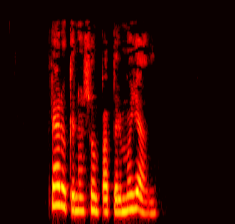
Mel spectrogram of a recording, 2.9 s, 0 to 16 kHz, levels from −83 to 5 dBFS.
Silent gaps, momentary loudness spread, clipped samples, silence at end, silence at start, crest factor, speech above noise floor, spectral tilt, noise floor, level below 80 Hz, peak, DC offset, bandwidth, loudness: none; 6 LU; under 0.1%; 1 s; 0.65 s; 18 dB; 59 dB; -5 dB/octave; -82 dBFS; -80 dBFS; -8 dBFS; under 0.1%; 11.5 kHz; -25 LUFS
